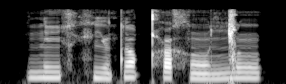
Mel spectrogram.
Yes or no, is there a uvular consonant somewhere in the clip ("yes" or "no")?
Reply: yes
